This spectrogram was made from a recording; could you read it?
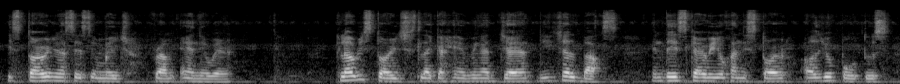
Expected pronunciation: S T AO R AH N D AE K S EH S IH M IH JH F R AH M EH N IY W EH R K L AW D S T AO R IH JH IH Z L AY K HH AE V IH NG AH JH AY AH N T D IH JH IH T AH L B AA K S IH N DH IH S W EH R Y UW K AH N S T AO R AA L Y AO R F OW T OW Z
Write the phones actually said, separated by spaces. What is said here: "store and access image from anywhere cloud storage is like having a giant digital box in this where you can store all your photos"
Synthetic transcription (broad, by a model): S T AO R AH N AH S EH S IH M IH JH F R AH M EH N IY W EH R K L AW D S T AO R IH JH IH S L AY K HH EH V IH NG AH JH AY AH N T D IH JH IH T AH L B AA K S IH N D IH S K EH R Y UW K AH N S T AO R AA L Y AO R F OW T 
